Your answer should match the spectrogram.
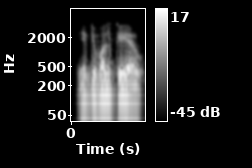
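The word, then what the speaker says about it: याज्ञवल्क्य: द end product च solvation हम जब यज्ञ यज्ञ वलक वल्की यज्ञ वल्की इसको जो उनका प्रोनाउंस है यही है ही वेरी फेमस ऋषि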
